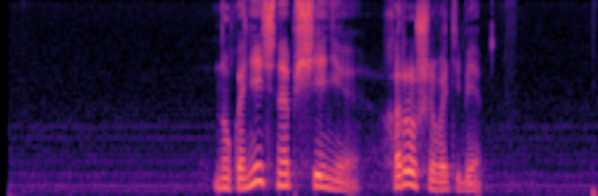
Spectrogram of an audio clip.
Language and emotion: Russian, positive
